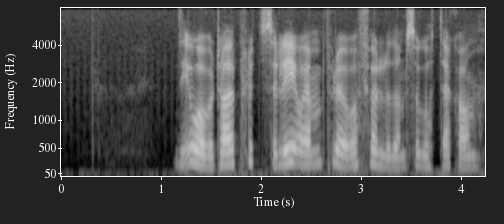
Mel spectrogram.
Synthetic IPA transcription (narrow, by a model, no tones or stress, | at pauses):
d̪iːoːʋəʈʰɑːɾpʰlʉt̪səlɪoːjæɪmoːpʰɾøːʋəoːfœləd̪ɛmsoːɡɔt̪jæɪkʰɑn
